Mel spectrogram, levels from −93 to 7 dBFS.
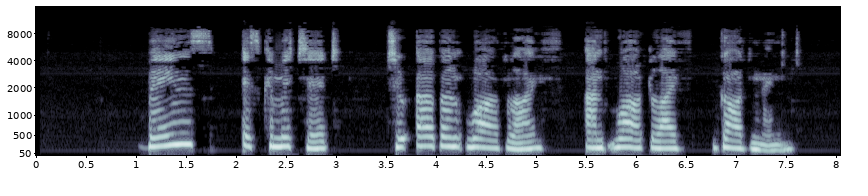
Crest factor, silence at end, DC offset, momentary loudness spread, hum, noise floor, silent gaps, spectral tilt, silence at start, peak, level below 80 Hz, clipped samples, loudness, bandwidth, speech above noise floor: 12 dB; 0.45 s; under 0.1%; 10 LU; none; -69 dBFS; none; -5.5 dB/octave; 1.1 s; -2 dBFS; -54 dBFS; under 0.1%; -13 LUFS; 9.4 kHz; 57 dB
